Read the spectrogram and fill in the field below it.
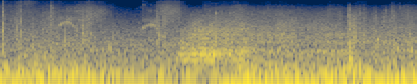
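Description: A Confringo fire spell explodes in Hogwarts Legacy, a deep booming blast that rumbles and sustains through the clip with a short whooshing flare partway through, loud and close.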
